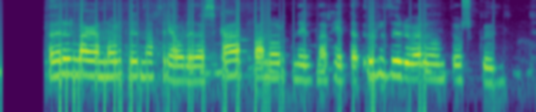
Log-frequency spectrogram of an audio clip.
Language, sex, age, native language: Icelandic, female, 30-39, Icelandic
